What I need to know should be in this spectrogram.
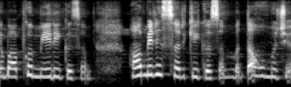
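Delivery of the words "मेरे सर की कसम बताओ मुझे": ordinary delivery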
